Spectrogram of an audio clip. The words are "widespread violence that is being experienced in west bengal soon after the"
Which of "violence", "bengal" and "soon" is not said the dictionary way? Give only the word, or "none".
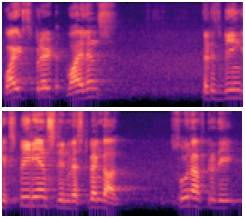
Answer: none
